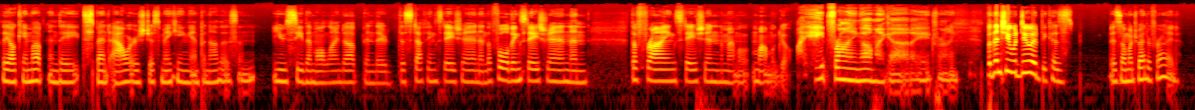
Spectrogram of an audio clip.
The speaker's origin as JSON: {"language": "English", "town": "Seattle", "region": "Washington", "country": "United States", "tie": "born or raised there", "moved": "as an adult", "lives_now": "Bethel, United States", "said": "I was raised in Seattle around a lot of not Colombian people."}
